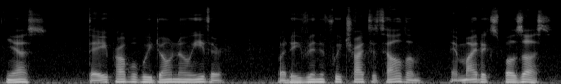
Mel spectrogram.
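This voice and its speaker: A man's voice: fairly low pitch, little pitch movement, normal speed, dark tone, natural voice. A man playing a grave, earnest believer warning others of a sinister conspiracy in an audio drama. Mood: grave, urgent. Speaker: voice actor.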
